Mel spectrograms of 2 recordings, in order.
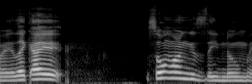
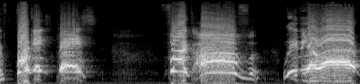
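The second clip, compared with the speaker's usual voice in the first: crying shout, much higher and louder; screaming at ex; 9 dB louder, slower than usual. Retold or imitated. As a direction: scream it at him through tears. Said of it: "crying and screaming in the street".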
